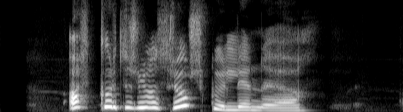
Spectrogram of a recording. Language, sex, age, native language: Icelandic, female, 20-29, Icelandic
